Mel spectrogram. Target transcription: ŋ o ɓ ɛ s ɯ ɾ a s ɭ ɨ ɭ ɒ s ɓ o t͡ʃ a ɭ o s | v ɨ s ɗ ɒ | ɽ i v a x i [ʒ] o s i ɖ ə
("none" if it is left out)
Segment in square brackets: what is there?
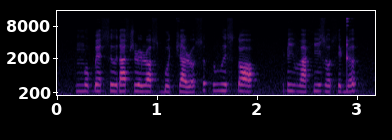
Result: z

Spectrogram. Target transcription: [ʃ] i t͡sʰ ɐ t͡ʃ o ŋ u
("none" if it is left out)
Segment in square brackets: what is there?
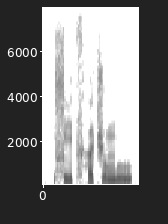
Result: ɬ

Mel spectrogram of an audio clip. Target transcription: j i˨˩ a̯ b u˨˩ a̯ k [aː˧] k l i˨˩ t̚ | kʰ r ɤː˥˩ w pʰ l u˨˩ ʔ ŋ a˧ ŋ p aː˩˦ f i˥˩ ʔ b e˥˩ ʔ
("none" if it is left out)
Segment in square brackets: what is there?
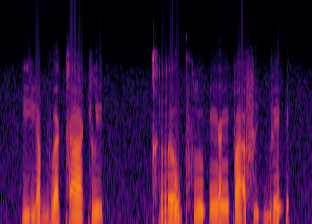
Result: aː˨˩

